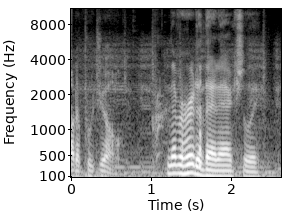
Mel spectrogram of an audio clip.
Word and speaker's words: Peugeot: got that that's for sure racing who a pujo what's a peugeot joe is a car dude it's like a pigeon but you pronounce it differently so instead of calling a pigeon you call it a pujo never heard of that actually i'm just making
